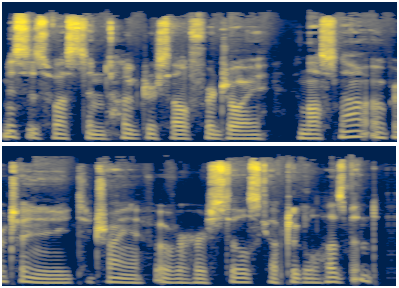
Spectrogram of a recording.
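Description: A man narrating a short story as an audiobook reading, in a steady, even storytelling manner. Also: mid-range voice, normal speed, dry recording. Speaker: podcast narrator.

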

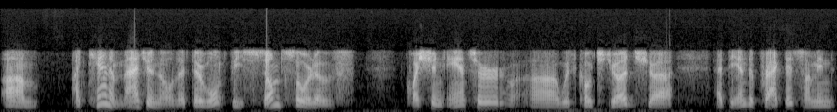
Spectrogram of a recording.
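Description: A man's voice: mid-range voice, big pitch swings, measured pace. A man from Maryland calling in to a radio show over the phone, talking hesitantly with many restarts. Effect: phone call. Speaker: caller. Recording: tinny phone line.

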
